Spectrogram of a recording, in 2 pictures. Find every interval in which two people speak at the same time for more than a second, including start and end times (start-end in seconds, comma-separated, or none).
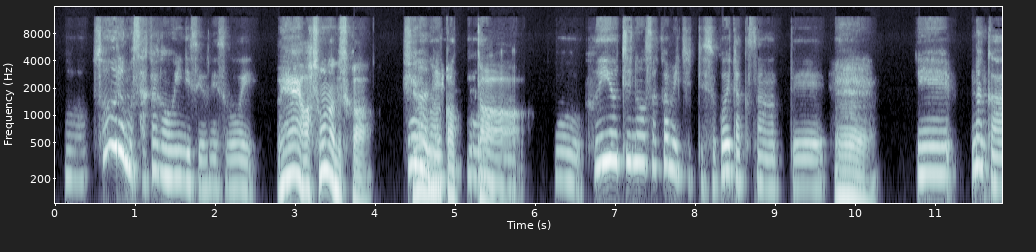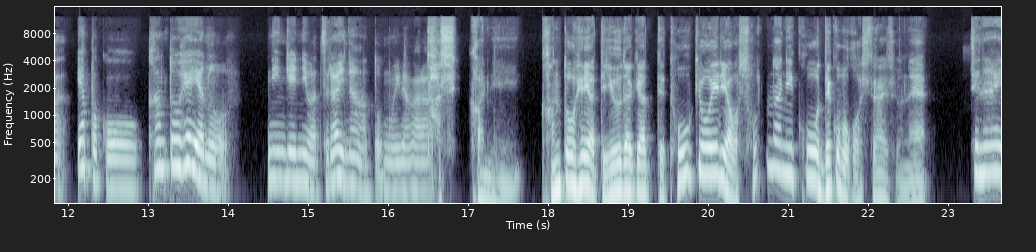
4.4-5.8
